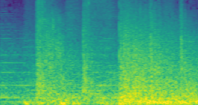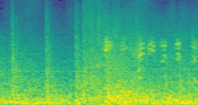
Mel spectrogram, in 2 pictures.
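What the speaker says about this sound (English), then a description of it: "Incoming artillery, take cover. Artillery barrage now lining on up." Artillery barrage in the World War II strategy game Company of Heroes: a dense, continuous rumble of booming shell impacts and gunfire that swells louder partway through, with game voices and battle noise layered over it.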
